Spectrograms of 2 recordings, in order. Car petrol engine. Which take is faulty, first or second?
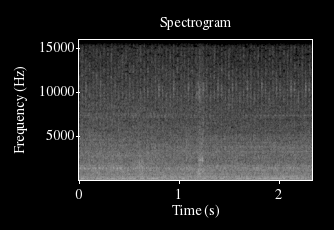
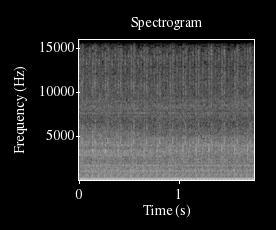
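second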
